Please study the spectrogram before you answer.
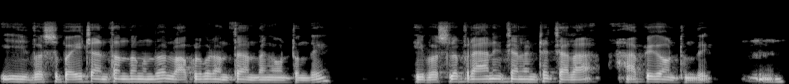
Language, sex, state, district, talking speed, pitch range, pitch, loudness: Telugu, male, Andhra Pradesh, Visakhapatnam, 135 wpm, 115-135 Hz, 125 Hz, -18 LUFS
